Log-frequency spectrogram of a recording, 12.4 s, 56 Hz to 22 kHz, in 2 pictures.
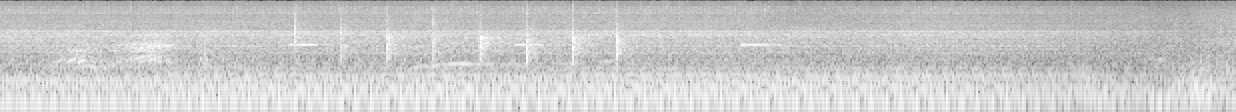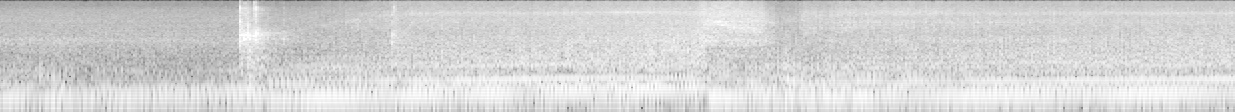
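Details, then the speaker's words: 2015 Subaru WRX STI EJ257 after third engine rebuild, first start: brief crank, catches and settles into an even idle with clean blips; runs smooth and healthy. "It may not be setting any speed records, but the sounds this thing makes are perfect."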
